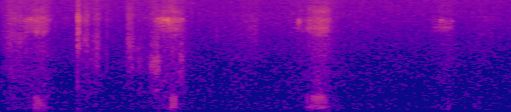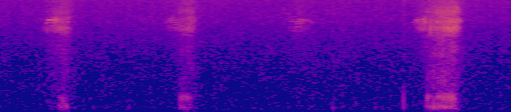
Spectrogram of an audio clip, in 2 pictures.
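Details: Cavalier King Charles Spaniel snoring: soft, breathy rasping snores with a faint hiss, coming at uneven gaps of one to two seconds, some louder than others, against a quiet indoor background.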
